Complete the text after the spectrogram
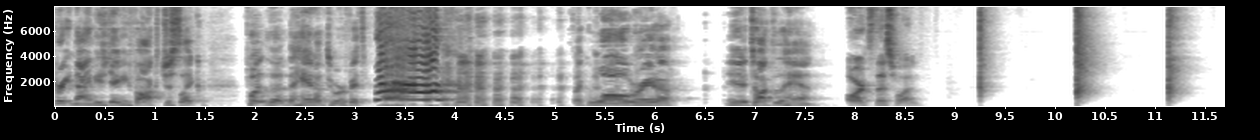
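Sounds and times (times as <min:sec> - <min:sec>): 
speech: 0:00.0 - 0:08.7
slow hand claps: 0:09.2 - 0:09.5, 0:10.2 - 0:11.5.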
